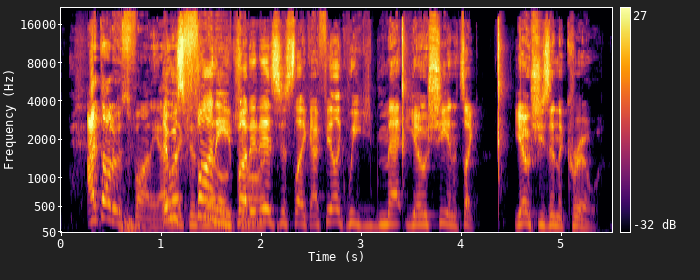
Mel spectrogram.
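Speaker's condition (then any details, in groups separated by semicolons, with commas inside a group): No condition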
